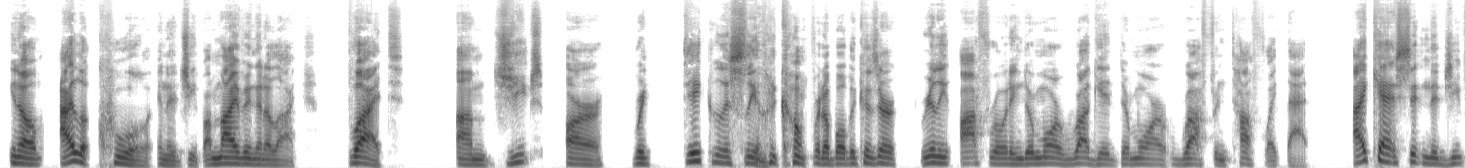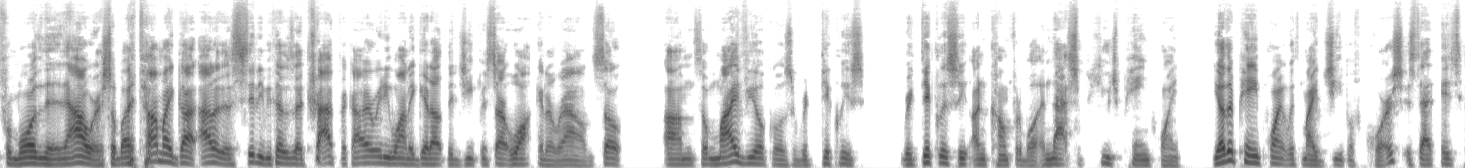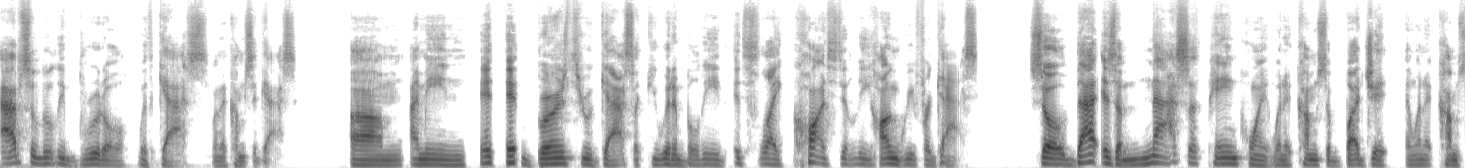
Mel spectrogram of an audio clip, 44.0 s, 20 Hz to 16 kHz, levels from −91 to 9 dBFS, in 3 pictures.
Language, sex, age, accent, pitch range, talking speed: English, male, 30-49, American, 100-125 Hz, 190 wpm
